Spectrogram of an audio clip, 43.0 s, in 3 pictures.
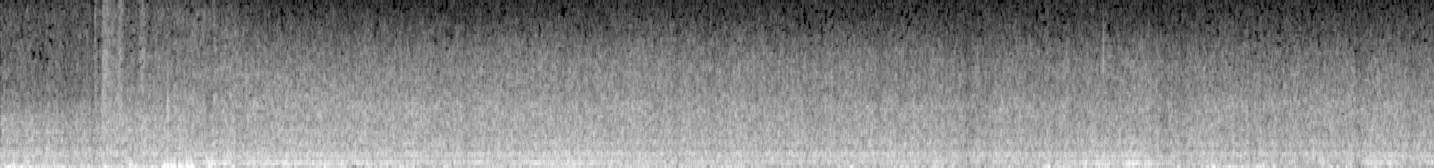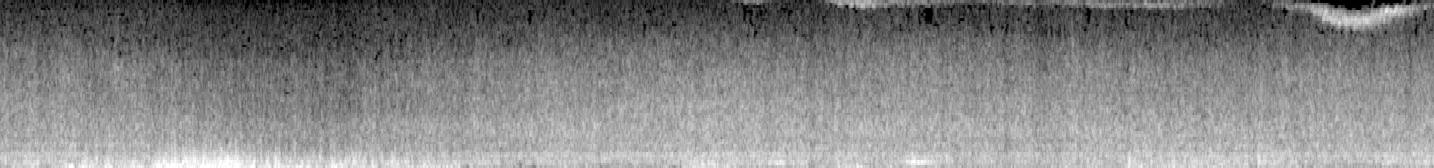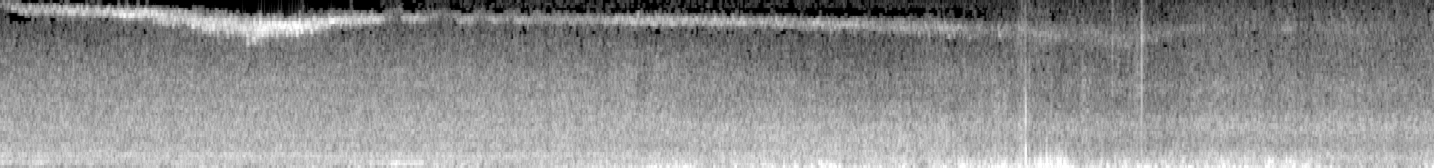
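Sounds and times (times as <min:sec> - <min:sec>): wind buffeting microphone: 0:00.0 - 0:03.4, 0:14.9 - 0:19.1, 0:34.6 - 0:43.0
heavy rain pouring: 0:00.0 - 0:43.0.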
